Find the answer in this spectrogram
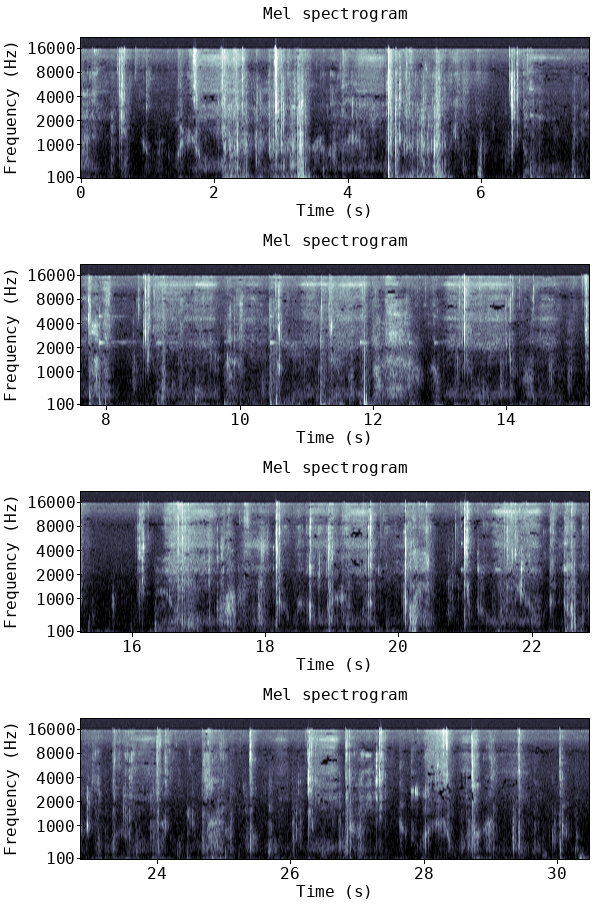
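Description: Close-miked biting and chewing of crunchy chicken, with irregular sharp crunches throughout.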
